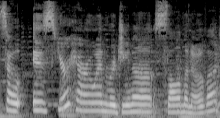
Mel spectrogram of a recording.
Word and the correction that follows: Solomonovna: Did I say that correctly? – Regina Solomonovna, and that's actually a patronymic because that's not her last name.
